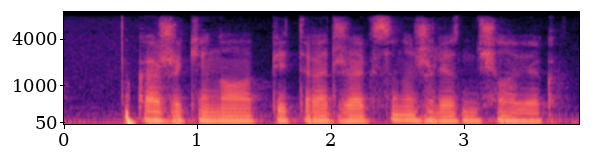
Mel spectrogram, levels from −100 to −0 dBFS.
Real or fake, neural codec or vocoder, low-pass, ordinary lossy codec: real; none; 7.2 kHz; MP3, 64 kbps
